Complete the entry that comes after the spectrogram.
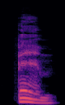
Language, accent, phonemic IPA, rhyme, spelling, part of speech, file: English, Australia, /bæm/, -æm, bam, interjection / noun / verb, En-au-bam.ogg
- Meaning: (interjection) 1. Representing a loud noise or heavy impact 2. Representing a sudden or abrupt occurrence; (noun) 1. A ned; a bampot 2. An imposition; a cheat; a hoax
